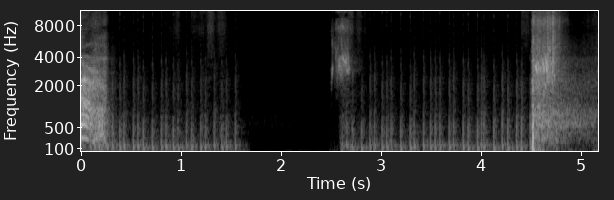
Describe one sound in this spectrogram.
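Wet squelching thuds come in quick succession as a body is stabbed.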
